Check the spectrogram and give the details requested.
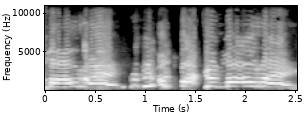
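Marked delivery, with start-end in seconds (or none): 1.1-2.5 high, loud, drawn-out declaration; indignant shout. Real, not acted. Insulted caller tells streamer what they really are, indignant shout. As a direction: shout it slowly to correct them. Insists on identity in quarrel.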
